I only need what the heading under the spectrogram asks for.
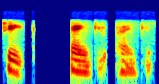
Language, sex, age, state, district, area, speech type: Sindhi, female, 45-60, Uttar Pradesh, Lucknow, urban, conversation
